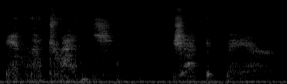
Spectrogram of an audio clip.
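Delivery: unvoiced soft whisper; hint it secretly; gentle hidden whisper. A narrator's reading. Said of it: "that soft voice whispered".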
